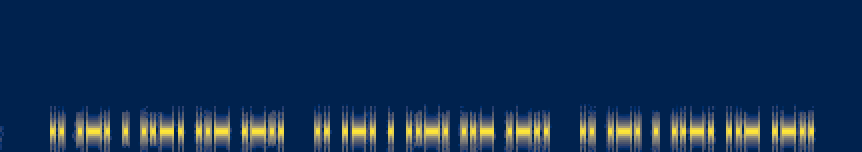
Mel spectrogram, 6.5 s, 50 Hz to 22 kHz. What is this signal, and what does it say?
Morse code, heard as a keyed tone, about 34 wpm, 600 Hz. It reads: IREFUL IREFUL IREFUL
